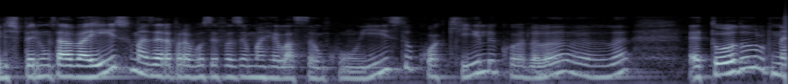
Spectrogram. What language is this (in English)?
Portuguese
